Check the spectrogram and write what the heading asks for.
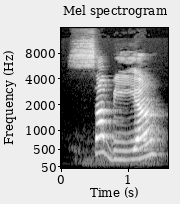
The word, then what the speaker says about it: sabia: E aqui eu tenho sabia. Sabia é paroxítona também. Só que aqui não precisou de acentuação, né? Que aí é o verbo.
